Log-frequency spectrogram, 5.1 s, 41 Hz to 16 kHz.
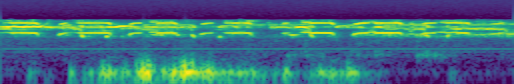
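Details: Peregrine falcons give harsh, wailing calls in overlapping series at a food delivery, recorded at Trzebież on 29 May 2019 around 13:44, with a steady low rumble of wind beneath.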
